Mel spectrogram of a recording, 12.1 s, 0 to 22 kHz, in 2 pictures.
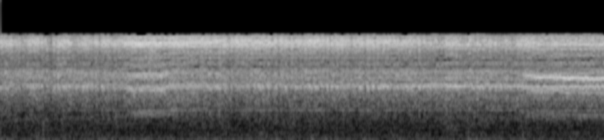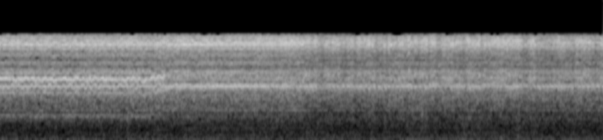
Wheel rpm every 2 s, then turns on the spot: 230, 230, 230, 220, 230, 230.
none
